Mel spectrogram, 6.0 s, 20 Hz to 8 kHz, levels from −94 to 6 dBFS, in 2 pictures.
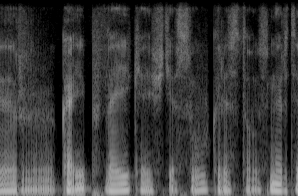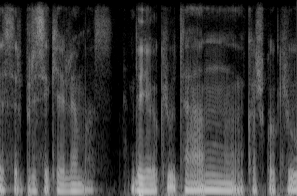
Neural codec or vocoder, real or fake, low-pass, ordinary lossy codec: none; real; 7.2 kHz; Opus, 24 kbps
